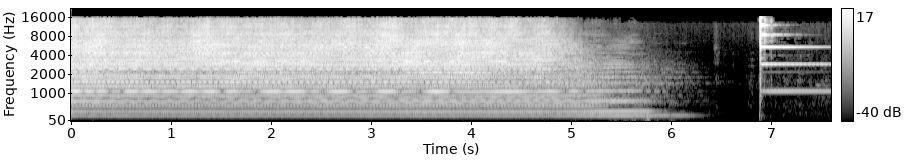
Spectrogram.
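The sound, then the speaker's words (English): A loud 130-decibel train whistle of the train-themed Purdue Boilermakers, a Big Ten team from Indiana, sounds for a touchdown: one long, steady, chord-like blast for about six seconds, then fades out, followed by a single sharp metallic ding that rings briefly. “You'll hear this 130 decibel sound every time this train-themed Big Ten team from Indiana scores a touchdown.”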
